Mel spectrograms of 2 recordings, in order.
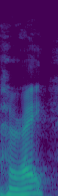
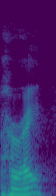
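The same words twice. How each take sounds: No difference in how they are said.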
